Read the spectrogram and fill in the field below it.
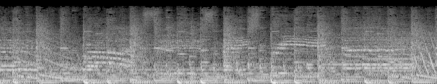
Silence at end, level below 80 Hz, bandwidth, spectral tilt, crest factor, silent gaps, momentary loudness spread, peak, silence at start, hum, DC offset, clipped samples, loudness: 0 s; -22 dBFS; 17 kHz; -4.5 dB/octave; 10 dB; none; 2 LU; 0 dBFS; 0 s; none; under 0.1%; under 0.1%; -11 LUFS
